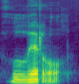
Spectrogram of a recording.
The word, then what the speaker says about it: little: but phonetically it is when you see tle e or ttle E phonetically the t is between vowels and for this reason the T changes to a fast D in American pronunciation that's why we do not say little we say little and we do not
